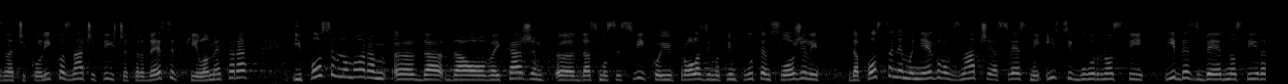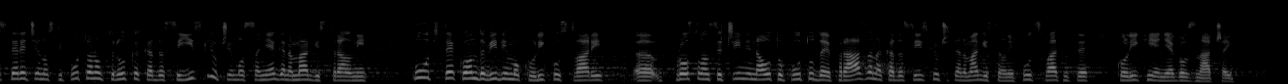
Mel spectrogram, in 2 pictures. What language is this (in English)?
Serbian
